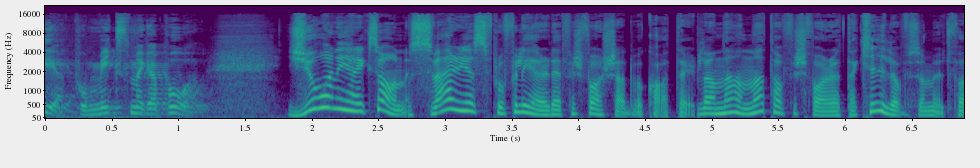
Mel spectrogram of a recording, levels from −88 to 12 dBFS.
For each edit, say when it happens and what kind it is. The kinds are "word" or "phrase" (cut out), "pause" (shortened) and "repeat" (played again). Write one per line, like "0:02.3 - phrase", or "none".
0:02.7 - phrase
0:03.4 - phrase
0:04.9 - word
